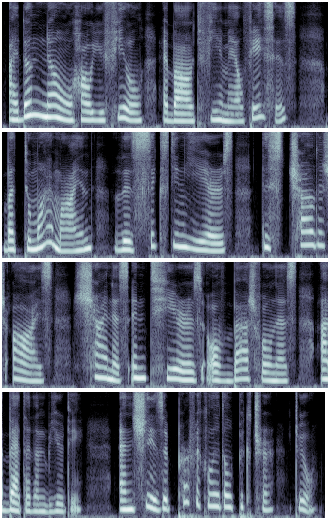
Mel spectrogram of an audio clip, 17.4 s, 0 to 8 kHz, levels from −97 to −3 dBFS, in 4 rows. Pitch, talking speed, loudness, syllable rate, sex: 215 Hz, 125 wpm, -18 LUFS, 3.8 syllables/s, female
